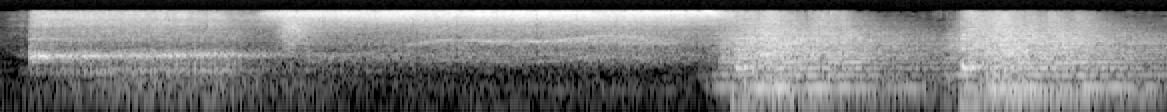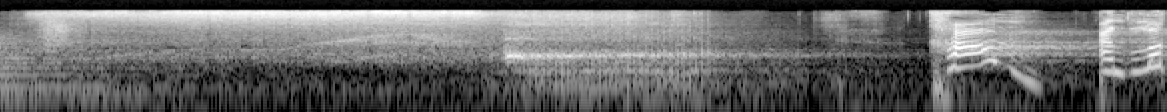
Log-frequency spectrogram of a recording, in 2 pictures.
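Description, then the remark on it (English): Two loud, rasping snores rumble, separated by long hissing breaths, with a softer airy wheeze at the start and end and a brief squeaky noise near the finish: the Red King snoring as he sleeps in a wood. “It's only the Red King snoring, said Tweedledee.”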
